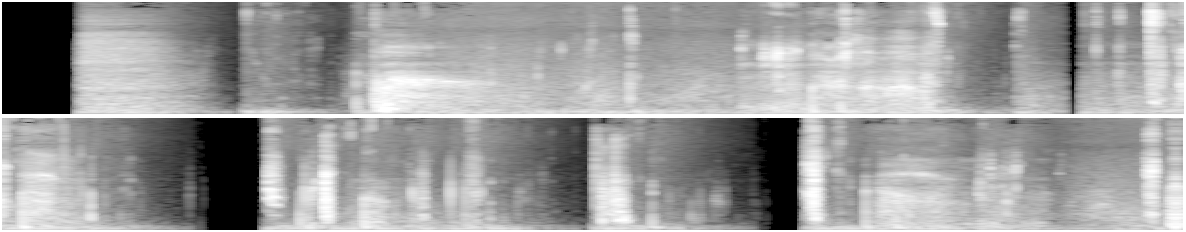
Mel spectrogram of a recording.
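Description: Close chewing and eating of a creamy food, wet mouth bursts in irregular clusters separated by short silences, mixed with breathy sighs and exhales.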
